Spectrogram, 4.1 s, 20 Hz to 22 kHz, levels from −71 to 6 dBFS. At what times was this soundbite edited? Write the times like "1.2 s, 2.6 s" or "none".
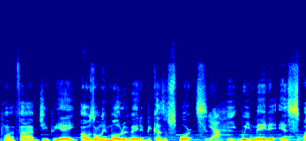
1.0 s, 3.1 s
